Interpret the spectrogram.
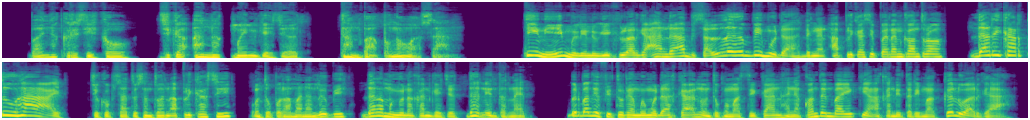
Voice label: CASUAL INDONESIA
